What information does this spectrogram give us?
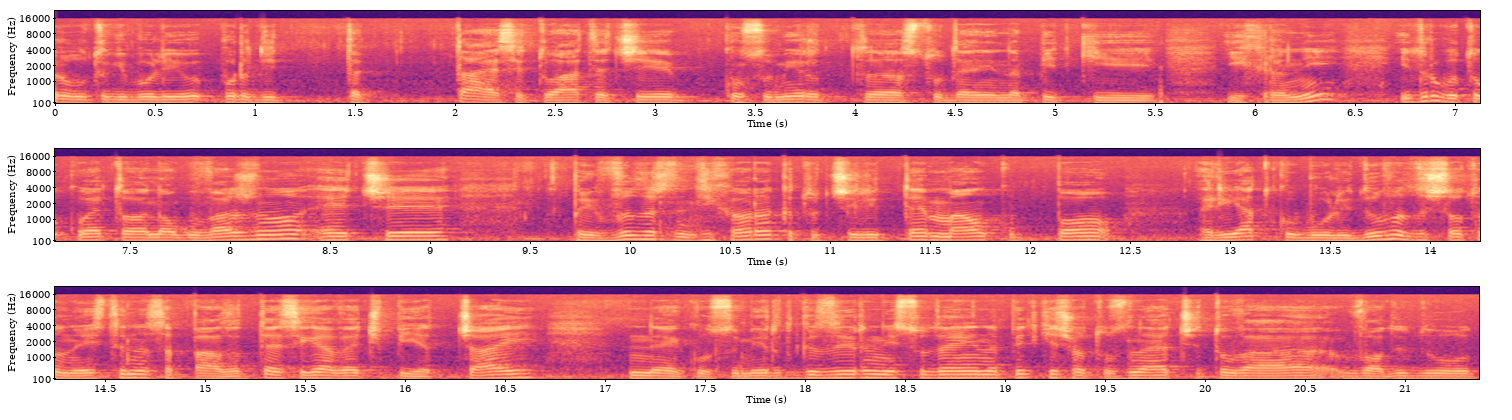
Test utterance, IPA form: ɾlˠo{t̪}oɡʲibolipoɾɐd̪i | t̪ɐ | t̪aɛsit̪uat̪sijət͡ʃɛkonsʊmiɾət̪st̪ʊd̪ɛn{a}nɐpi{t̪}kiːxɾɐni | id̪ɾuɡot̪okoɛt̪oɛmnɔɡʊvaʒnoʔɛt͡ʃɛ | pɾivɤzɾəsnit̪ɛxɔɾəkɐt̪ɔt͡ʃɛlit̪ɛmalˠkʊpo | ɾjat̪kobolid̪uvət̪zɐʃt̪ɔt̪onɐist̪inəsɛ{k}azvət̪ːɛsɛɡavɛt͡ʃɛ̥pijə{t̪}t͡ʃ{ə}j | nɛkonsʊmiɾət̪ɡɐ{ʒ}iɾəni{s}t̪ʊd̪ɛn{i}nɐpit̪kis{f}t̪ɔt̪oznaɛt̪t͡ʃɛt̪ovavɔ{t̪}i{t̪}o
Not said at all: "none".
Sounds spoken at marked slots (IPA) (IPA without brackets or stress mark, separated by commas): t̪, i, t̪, p, t̪, a, z, s, i, ʃ, d̪, d̪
